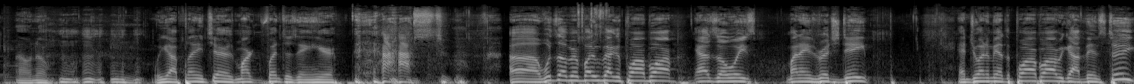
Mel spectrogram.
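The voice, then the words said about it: Hoarse, worn-out voice. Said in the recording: “my voice is gone ... Intoxicated voice right there ... that's from yelling”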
